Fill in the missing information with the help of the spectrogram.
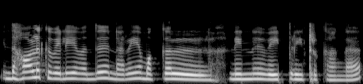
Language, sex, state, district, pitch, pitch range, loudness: Tamil, female, Tamil Nadu, Nilgiris, 245 Hz, 230-270 Hz, -13 LUFS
